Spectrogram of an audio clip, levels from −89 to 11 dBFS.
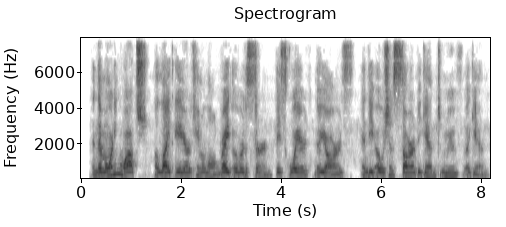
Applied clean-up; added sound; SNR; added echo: none; none; none; none.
